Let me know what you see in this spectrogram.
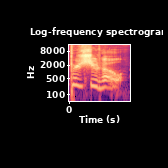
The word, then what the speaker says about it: prosciutto: It's pronounced prosciutto.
